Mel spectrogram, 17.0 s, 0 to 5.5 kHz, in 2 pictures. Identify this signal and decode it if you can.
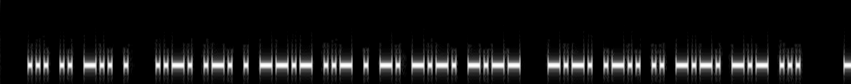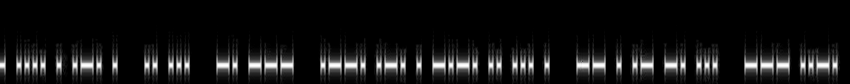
Morse code, heard as a keyed tone, about 30 wpm, 600 Hz. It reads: SIDE FREQUENCY CLICKS THERE IS NO PRECISE MEANS OF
